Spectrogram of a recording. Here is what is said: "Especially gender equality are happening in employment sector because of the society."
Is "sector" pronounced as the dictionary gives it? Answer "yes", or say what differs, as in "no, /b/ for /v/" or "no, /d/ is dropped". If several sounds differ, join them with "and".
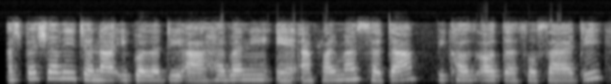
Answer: no, /k/ is dropped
